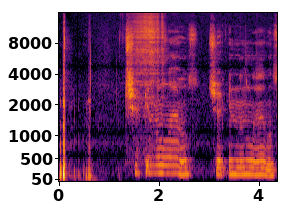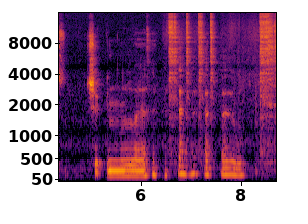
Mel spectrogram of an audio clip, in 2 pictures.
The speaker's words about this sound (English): Checking the levels. Yeah, it's a fucking chair, man. You can hear that fucking chair, man.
